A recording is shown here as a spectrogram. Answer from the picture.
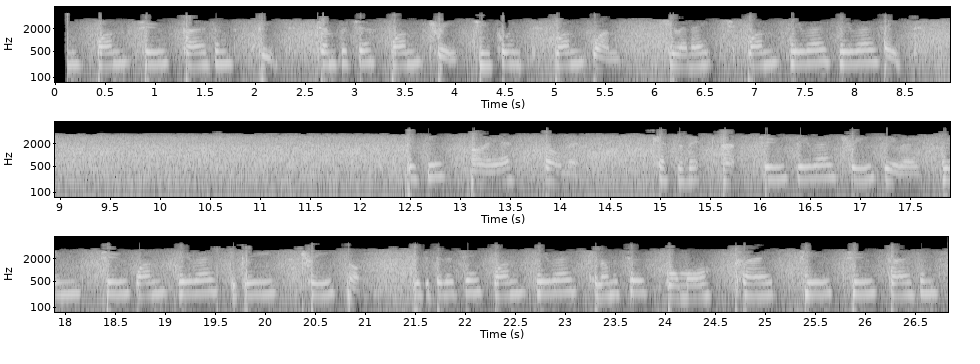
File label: raf volmet 11253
